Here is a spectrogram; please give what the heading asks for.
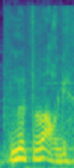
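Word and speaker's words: MMORPG: Meuporg, ça s'écrit MMMPORPG. Ah oui.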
